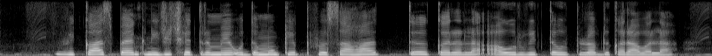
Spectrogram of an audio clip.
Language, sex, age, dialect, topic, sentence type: Bhojpuri, female, 18-24, Western, banking, statement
